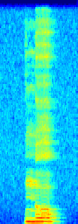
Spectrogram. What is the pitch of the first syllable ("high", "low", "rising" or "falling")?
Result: falling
